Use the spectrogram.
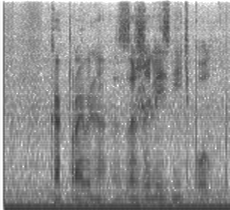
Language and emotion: Russian, neutral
